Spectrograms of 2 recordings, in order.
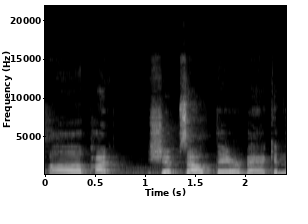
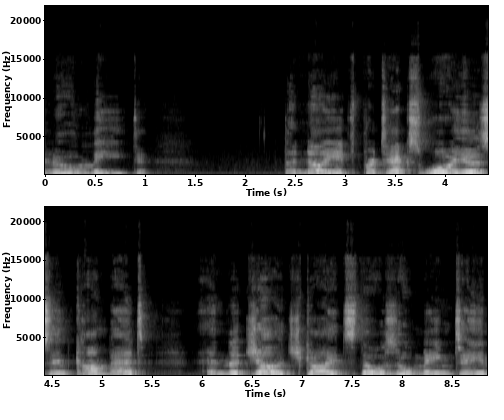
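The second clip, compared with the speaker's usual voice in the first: put-on higher, slow old man voice; 5 semitones higher than usual. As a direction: speak like an ancient beach hermit. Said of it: "the old man voice".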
